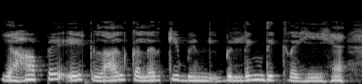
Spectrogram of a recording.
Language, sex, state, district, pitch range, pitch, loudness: Hindi, female, Karnataka, Bangalore, 175-205 Hz, 185 Hz, -17 LUFS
